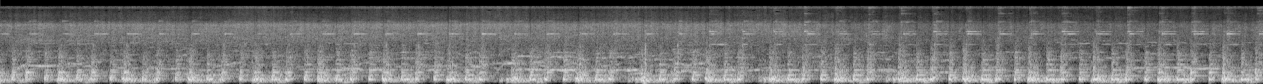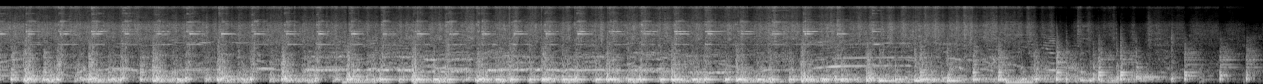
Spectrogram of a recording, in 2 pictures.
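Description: A group singing over a fast, steady percussion beat of drums and shakers or rattles. The music drops off near the end.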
